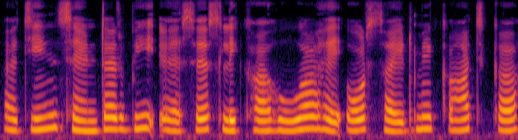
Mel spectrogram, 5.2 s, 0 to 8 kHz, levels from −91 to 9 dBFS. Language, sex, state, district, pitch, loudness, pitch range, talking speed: Hindi, female, Odisha, Khordha, 230 Hz, -16 LUFS, 215-245 Hz, 140 wpm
